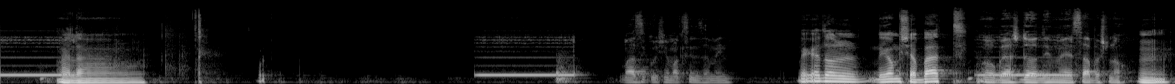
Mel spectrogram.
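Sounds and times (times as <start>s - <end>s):
phone ringback tone while placing a call: 0.0s - 0.7s, 4.8s - 5.8s, 9.8s - 10.8s
speech: 0.6s - 1.4s, 6.3s - 7.4s, 8.0s - 11.7s.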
